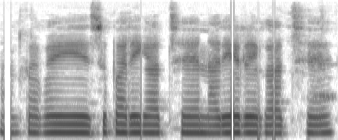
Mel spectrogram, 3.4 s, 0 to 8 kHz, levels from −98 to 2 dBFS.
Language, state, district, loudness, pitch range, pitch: Surjapuri, Bihar, Kishanganj, -30 LUFS, 170-175 Hz, 170 Hz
